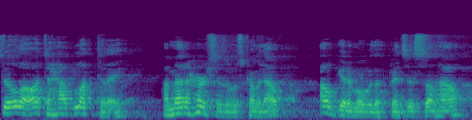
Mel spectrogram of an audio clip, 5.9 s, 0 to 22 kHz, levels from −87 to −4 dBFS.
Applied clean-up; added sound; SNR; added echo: none; none; none; reverberation time 2.1 s.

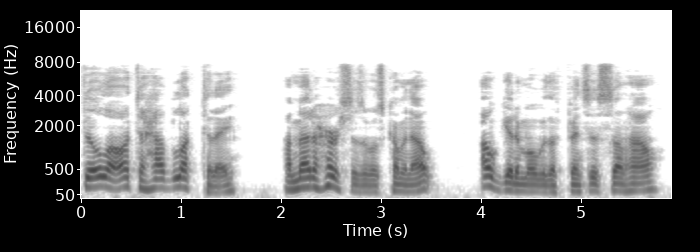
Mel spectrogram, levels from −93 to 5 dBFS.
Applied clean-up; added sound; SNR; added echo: none; none; none; none.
